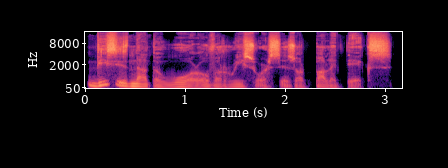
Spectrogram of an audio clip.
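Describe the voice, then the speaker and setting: Deep, gravelly, stern military colonel. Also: male voice, sing-song, a little mellow, dry recording, clean studio sound, heavily acted. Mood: intense resolve. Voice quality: gravelly, husky. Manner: stern, deliberate, oratorical. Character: hard, commanding older male military colonel, menacing strategist. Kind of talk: dramatic scripted game character monologue.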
